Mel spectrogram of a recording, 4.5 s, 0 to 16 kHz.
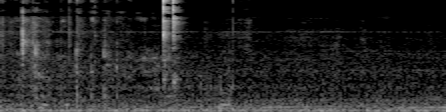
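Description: Several sharp plastic clicks, the loudest about one and a half seconds in, from buttons pressed on a Mitsubishi Electric PAR-21MAA wired remote controller as the air conditioner is switched on. A steady low hum runs underneath.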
